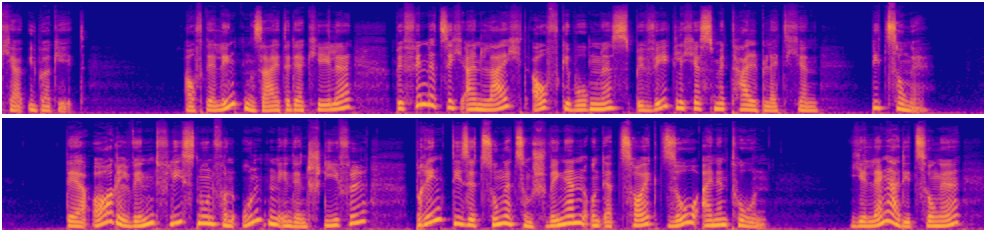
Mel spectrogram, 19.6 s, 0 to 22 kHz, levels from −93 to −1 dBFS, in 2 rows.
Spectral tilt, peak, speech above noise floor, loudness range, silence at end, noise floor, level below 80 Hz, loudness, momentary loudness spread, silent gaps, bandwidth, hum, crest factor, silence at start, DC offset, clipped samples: -4.5 dB/octave; -2 dBFS; 41 dB; 5 LU; 0.25 s; -61 dBFS; -50 dBFS; -21 LUFS; 10 LU; none; 19.5 kHz; none; 20 dB; 0 s; under 0.1%; under 0.1%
